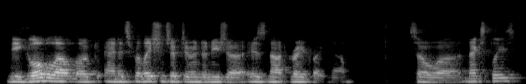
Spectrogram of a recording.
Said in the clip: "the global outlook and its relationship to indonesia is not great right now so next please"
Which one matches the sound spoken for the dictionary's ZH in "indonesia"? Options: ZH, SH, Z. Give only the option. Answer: ZH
